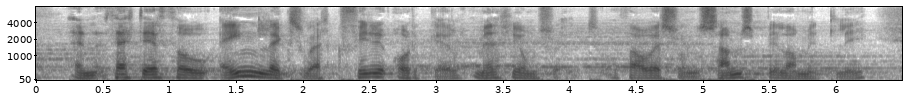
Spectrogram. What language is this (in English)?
Icelandic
